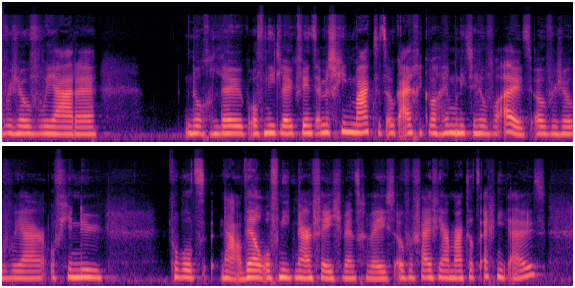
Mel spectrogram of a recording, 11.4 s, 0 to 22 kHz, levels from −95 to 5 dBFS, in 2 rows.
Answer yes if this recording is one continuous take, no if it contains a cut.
yes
